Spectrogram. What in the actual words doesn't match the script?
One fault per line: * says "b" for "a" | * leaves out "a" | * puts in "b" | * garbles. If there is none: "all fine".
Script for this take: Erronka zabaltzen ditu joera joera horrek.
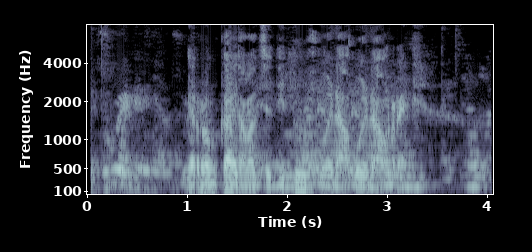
all fine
